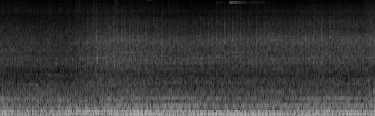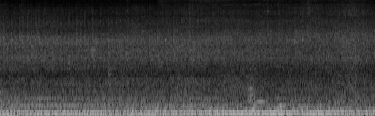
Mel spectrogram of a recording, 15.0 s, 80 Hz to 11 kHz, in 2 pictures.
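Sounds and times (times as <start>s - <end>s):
diesel locomotive engine running: 0.0s - 15.0s.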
